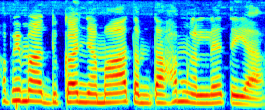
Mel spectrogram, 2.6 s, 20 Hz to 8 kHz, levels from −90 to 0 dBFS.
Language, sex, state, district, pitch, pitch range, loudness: Wancho, female, Arunachal Pradesh, Longding, 240 Hz, 225-260 Hz, -14 LUFS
